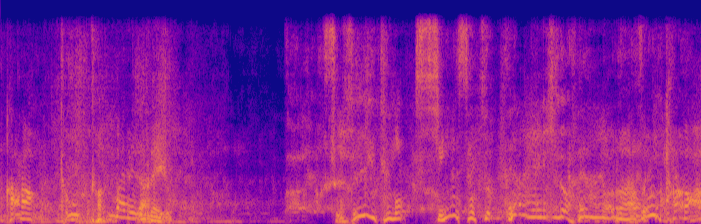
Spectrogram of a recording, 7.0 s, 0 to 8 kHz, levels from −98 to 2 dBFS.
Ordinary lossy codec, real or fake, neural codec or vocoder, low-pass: none; fake; codec, 24 kHz, 1.5 kbps, HILCodec; 7.2 kHz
